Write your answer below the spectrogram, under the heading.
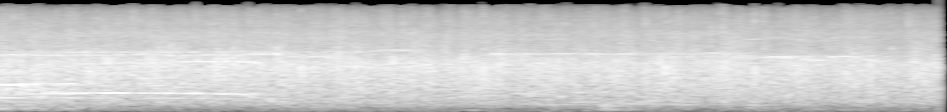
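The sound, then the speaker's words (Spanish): Concert crowd applauding two people, loud sustained clapping from many hands with a few whistles mixed in, easing slightly toward the end. “Un aplauso para ellos. Son fantásticos, joder.”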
